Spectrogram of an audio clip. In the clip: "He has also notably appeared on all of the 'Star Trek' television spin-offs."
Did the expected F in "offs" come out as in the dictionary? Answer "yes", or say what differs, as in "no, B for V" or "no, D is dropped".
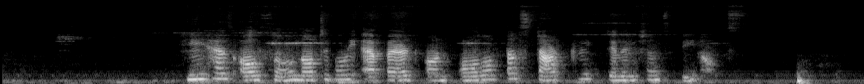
no, F is dropped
